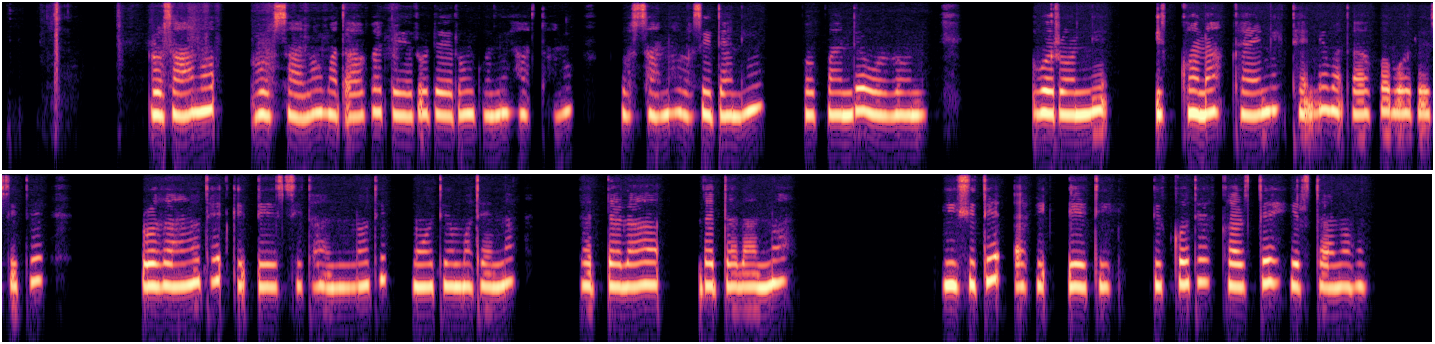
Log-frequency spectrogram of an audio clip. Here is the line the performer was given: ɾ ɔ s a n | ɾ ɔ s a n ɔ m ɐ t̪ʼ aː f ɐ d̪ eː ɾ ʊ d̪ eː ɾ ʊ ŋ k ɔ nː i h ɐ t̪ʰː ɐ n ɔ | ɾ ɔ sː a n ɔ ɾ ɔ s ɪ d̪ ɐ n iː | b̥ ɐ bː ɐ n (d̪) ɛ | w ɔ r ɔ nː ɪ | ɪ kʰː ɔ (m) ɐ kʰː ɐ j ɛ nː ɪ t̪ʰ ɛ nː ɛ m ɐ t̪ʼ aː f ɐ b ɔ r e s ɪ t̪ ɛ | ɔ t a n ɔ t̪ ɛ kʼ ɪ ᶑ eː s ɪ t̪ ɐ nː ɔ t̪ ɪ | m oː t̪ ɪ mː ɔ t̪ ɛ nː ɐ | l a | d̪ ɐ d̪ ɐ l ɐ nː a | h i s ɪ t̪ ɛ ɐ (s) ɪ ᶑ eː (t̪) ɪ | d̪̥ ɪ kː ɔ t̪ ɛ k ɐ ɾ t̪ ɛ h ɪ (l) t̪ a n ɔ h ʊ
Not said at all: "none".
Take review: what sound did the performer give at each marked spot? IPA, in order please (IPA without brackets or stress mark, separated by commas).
d̪, n, f, t̪, ɾ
